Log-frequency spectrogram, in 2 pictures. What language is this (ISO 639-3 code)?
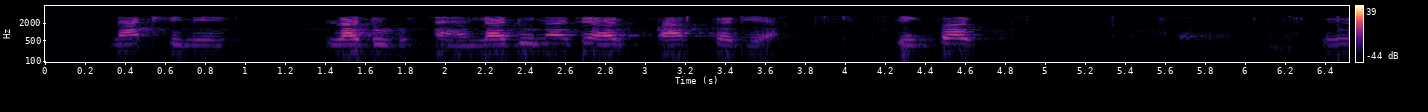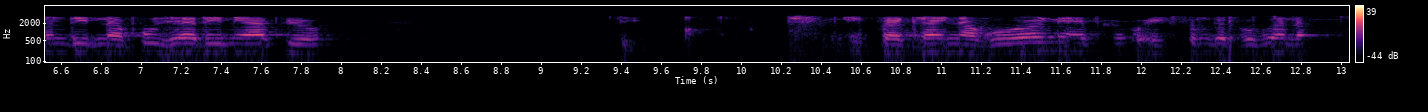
guj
